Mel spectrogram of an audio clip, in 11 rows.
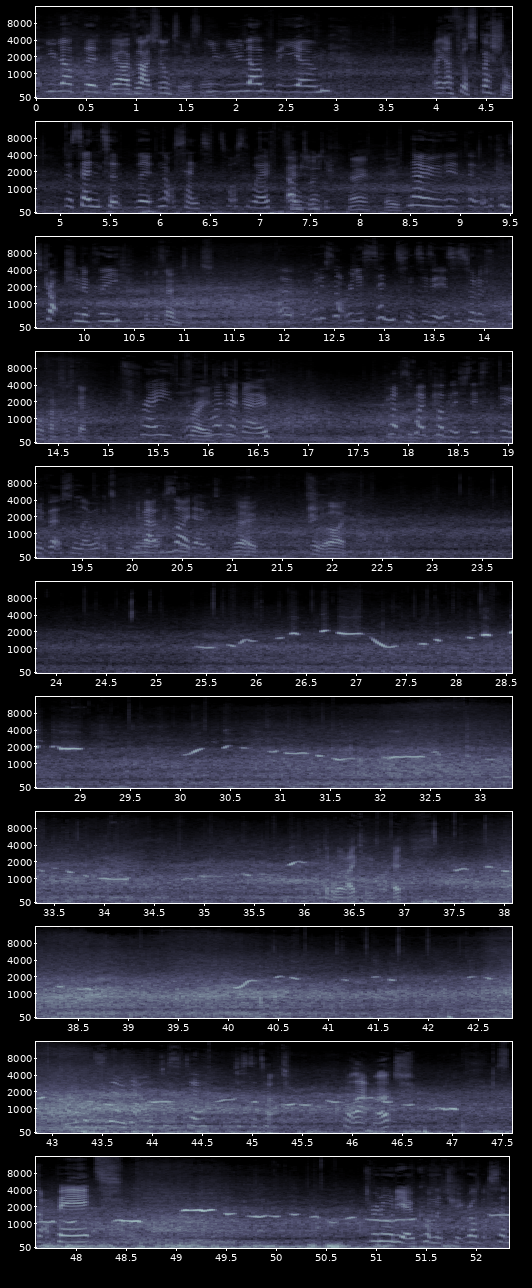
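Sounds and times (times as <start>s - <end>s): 
steady noisy outdoor background: 0.0s - 52.3s
speech: 0.2s - 3.1s, 4.0s - 16.9s, 17.8s - 22.4s
person whistling a wandering tune: 25.4s - 29.1s, 30.0s - 36.2s, 37.5s - 38.8s, 40.0s - 41.8s, 42.4s - 51.4s.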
